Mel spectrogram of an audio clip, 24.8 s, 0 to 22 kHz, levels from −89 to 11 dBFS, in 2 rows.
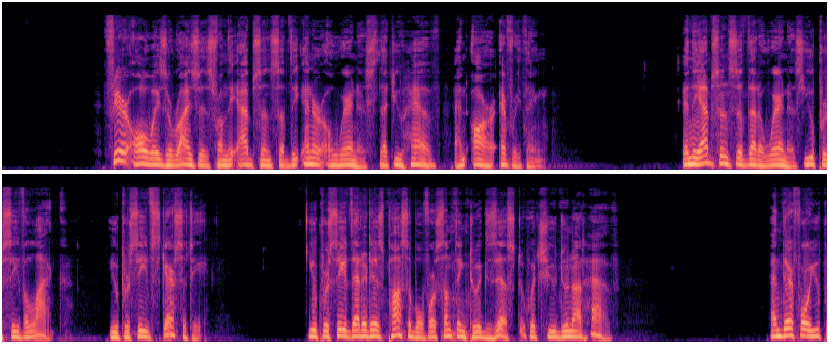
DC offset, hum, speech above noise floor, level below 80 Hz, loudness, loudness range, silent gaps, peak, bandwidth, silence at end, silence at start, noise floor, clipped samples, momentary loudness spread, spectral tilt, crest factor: under 0.1%; none; 66 dB; -40 dBFS; -13 LUFS; 5 LU; none; 0 dBFS; 16 kHz; 0 s; 1.55 s; -78 dBFS; under 0.1%; 10 LU; -6.5 dB/octave; 14 dB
